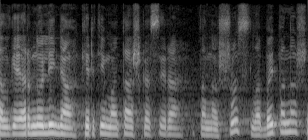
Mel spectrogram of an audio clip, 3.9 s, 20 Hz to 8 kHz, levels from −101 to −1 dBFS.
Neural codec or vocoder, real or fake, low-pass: none; real; 7.2 kHz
